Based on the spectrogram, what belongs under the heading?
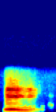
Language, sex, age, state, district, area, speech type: Maithili, male, 30-45, Bihar, Supaul, rural, conversation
